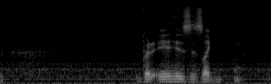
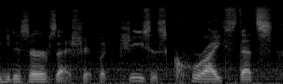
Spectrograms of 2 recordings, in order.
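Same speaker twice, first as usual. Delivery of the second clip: ordinary delivery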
